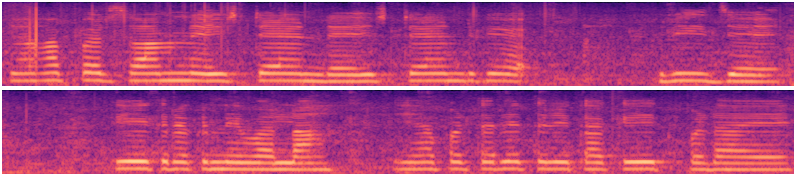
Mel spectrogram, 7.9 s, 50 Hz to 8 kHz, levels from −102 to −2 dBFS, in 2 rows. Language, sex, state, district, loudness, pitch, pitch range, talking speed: Hindi, female, Rajasthan, Bikaner, -21 LUFS, 245 Hz, 230-250 Hz, 150 wpm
